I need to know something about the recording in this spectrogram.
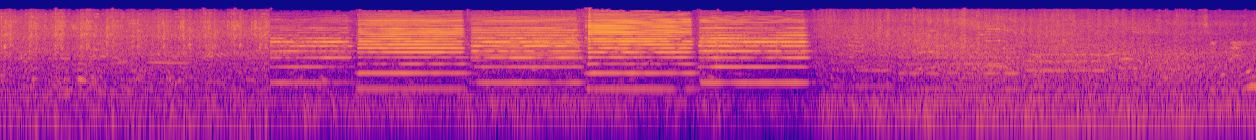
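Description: French fire engine's two-tone horn sounding the high-low 'pin-pon' call: five notes alternating between a higher and a lower pitch, about a second each, starting about three seconds in and stopping about eight seconds in.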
